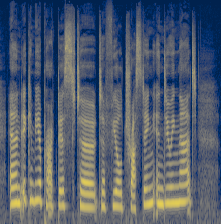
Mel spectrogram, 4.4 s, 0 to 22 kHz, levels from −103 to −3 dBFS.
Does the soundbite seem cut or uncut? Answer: uncut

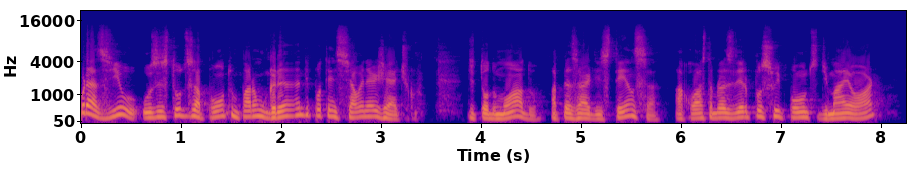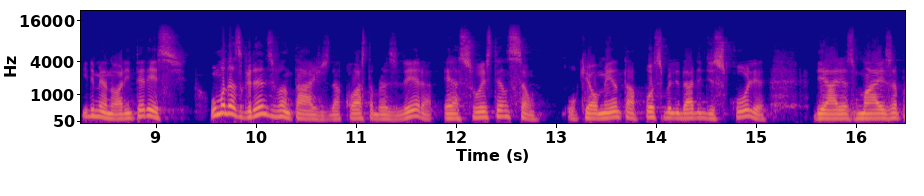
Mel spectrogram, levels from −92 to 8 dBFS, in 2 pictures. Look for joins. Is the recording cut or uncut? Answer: cut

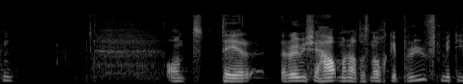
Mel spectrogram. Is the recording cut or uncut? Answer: cut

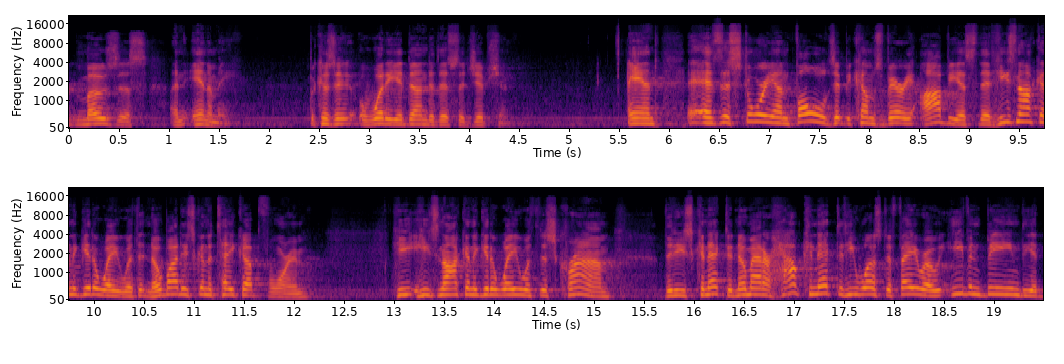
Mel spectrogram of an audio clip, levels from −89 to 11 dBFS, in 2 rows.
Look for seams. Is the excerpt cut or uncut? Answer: uncut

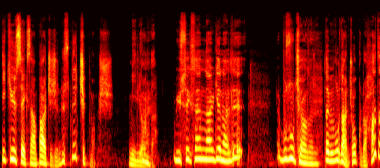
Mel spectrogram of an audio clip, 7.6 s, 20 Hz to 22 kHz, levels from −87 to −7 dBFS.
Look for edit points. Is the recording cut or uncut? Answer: cut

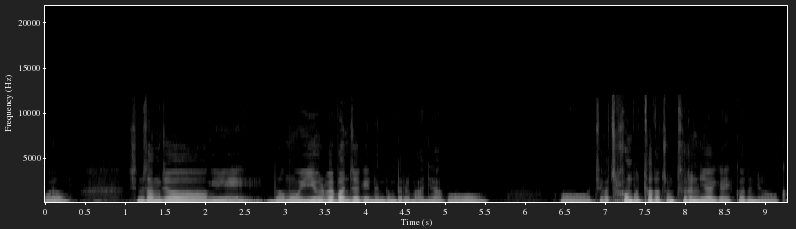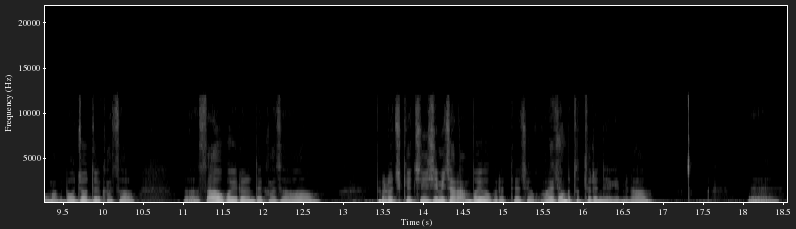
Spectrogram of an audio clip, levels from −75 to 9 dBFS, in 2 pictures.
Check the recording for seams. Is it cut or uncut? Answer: uncut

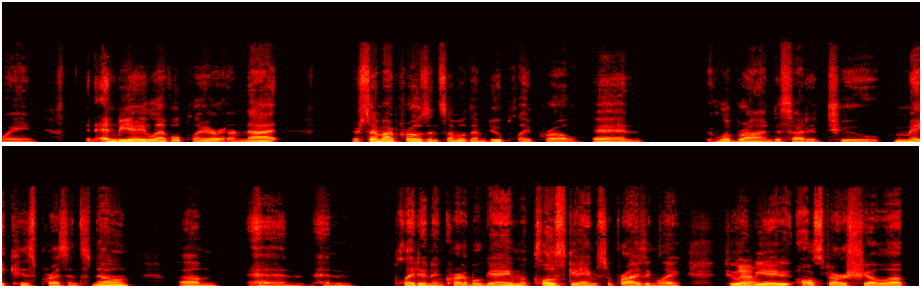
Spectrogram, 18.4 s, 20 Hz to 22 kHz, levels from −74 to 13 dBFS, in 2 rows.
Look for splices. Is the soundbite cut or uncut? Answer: cut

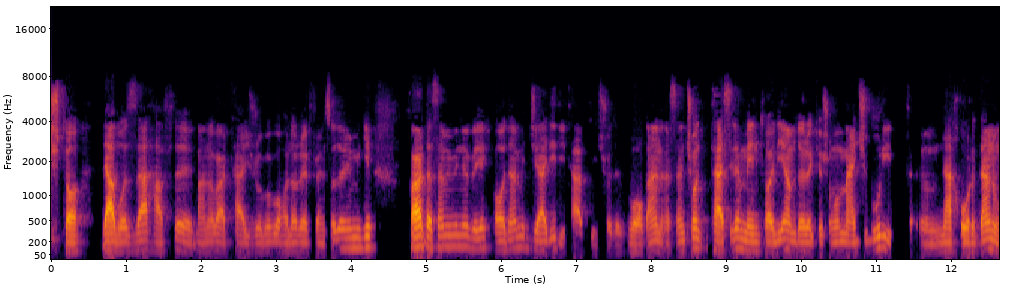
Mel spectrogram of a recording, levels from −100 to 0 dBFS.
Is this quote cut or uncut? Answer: cut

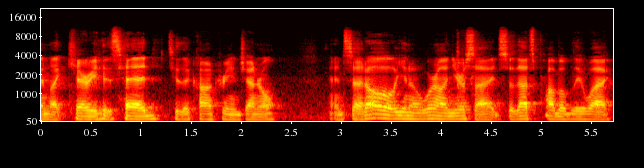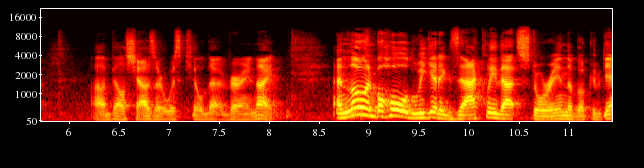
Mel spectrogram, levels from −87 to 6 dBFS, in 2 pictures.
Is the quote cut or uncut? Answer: uncut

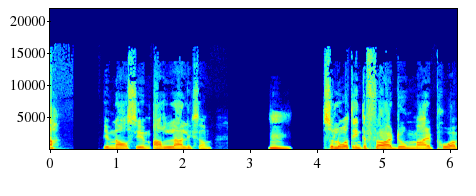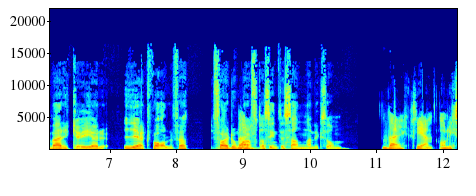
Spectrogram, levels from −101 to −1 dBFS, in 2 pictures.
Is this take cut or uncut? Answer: uncut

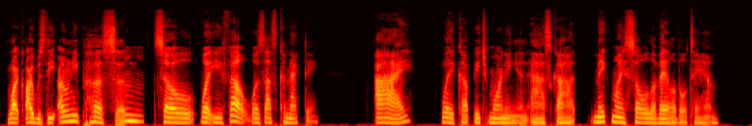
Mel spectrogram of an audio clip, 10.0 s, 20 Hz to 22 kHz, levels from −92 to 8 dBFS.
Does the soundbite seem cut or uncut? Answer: cut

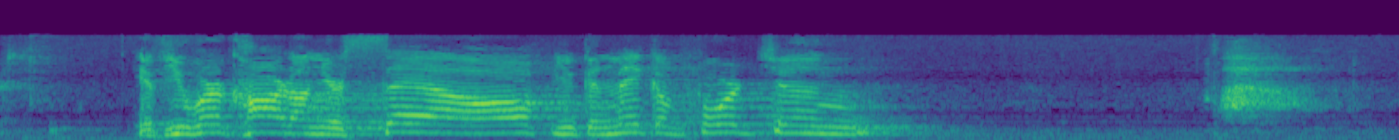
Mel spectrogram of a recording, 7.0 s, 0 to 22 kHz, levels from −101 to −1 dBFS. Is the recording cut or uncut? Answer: uncut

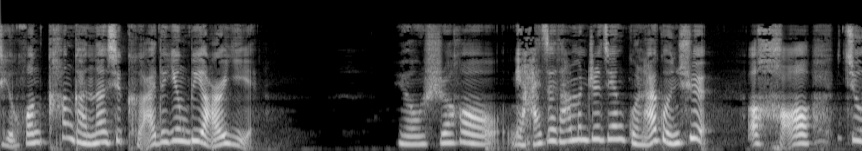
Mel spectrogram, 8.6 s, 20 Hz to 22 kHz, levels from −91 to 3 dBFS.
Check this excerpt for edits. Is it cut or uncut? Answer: uncut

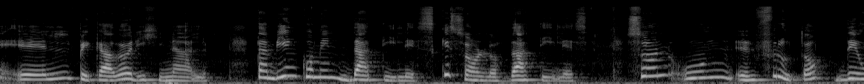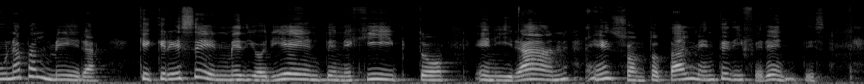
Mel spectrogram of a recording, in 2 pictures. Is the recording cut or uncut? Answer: cut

